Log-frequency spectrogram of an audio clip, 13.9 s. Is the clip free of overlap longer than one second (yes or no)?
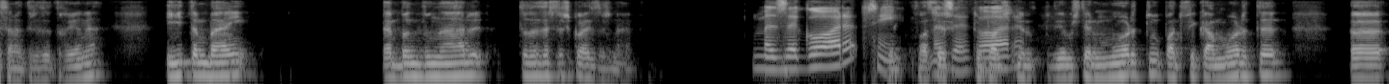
no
